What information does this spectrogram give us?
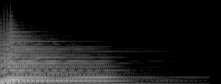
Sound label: Gb Minor 7th down; strummed; JGuitar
